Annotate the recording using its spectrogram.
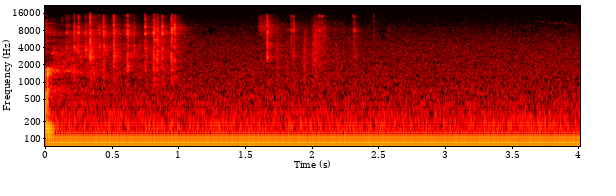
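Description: Computer keyboard typing a short command: a quick run of keystrokes in the first second, then a few single key presses a little later, over a steady low hum.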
